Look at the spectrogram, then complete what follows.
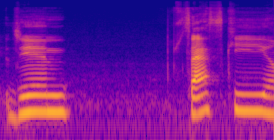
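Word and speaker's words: Jen Psaki: white house press secretary jen saskey know the p is silent said friday so this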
